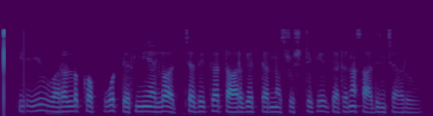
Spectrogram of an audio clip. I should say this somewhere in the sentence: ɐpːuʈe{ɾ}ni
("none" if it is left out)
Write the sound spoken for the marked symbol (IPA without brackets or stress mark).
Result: ɾ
